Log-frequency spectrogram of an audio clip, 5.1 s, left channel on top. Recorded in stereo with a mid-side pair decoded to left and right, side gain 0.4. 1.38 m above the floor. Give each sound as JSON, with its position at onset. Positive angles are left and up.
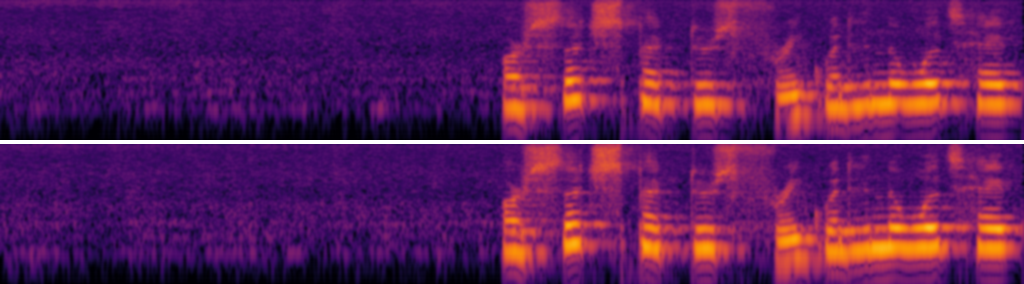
{"t": 2.5, "sound": "a man speaking", "azimuth_deg": -35, "distance_m": 1.8}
